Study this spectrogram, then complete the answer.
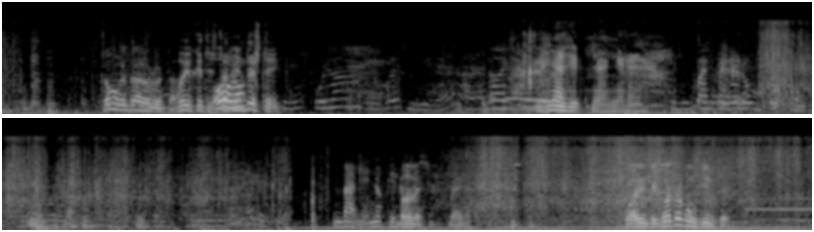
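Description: An elderly woman talks with animation close by.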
